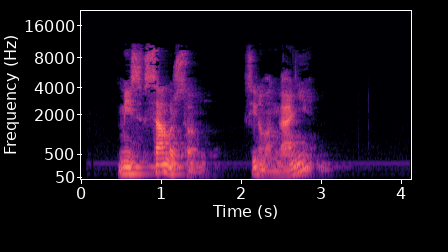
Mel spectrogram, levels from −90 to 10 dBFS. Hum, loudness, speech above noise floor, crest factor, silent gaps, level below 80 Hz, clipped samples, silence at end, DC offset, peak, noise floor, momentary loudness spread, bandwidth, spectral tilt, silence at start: none; -21 LUFS; 46 dB; 24 dB; none; -58 dBFS; under 0.1%; 1.05 s; under 0.1%; 0 dBFS; -67 dBFS; 15 LU; 11 kHz; -3.5 dB/octave; 0.5 s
